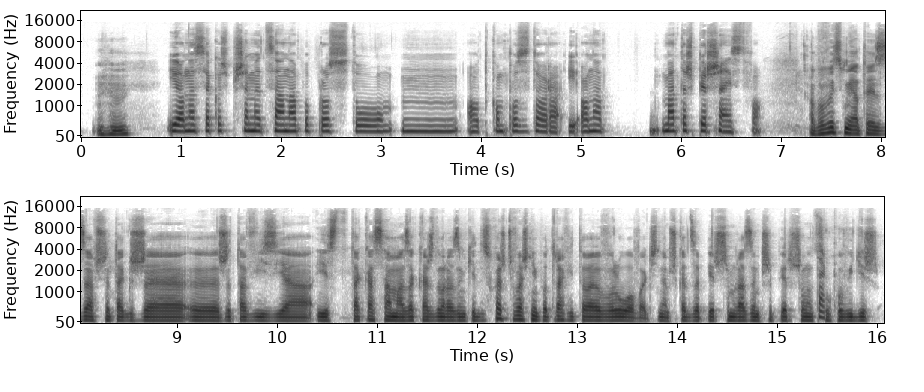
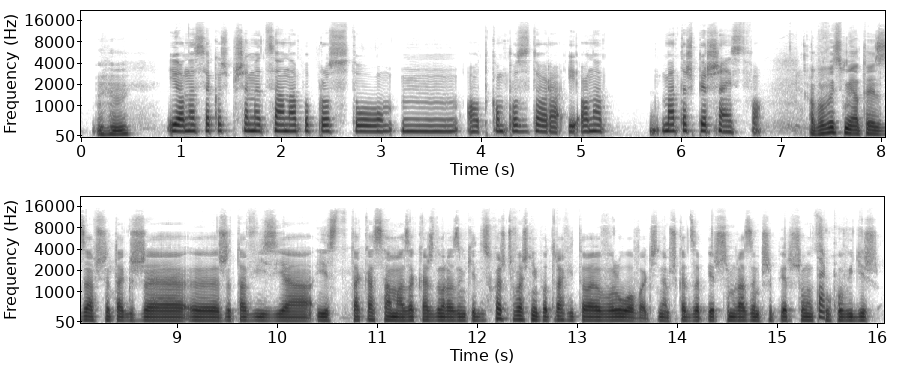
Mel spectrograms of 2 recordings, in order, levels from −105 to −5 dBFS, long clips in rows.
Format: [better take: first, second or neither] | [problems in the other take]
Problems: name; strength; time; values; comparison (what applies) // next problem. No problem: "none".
first | muffled; very; fading above 1.5 kHz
